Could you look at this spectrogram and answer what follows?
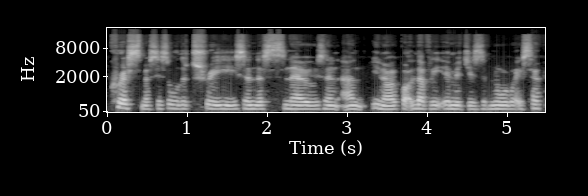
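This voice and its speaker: A woman's voice: on the low side, flat delivery, moderate pace. A woman hosting an online talk show, chatty and rambling, laughing often as she introduces her guest. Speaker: host. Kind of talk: casual chat.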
